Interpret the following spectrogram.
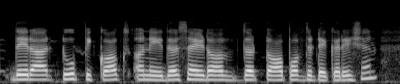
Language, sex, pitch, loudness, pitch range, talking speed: English, female, 215 Hz, -14 LUFS, 210-225 Hz, 195 wpm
